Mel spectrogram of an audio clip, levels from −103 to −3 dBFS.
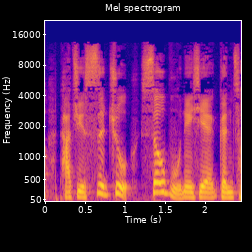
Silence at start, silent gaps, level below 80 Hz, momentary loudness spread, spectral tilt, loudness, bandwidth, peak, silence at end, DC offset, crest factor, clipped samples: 0 s; none; -52 dBFS; 3 LU; -5 dB/octave; -18 LUFS; 14 kHz; 0 dBFS; 0 s; under 0.1%; 18 dB; under 0.1%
